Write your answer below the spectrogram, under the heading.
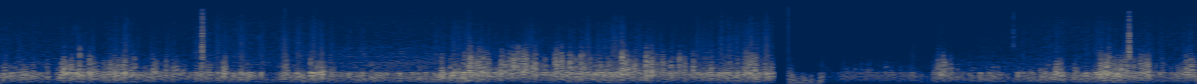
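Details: Steady wind rumbling against the microphone, with a brief drop near the end and no clear animal calls.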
